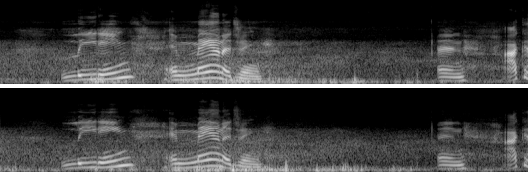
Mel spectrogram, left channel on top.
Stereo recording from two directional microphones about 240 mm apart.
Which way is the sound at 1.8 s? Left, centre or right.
Left.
